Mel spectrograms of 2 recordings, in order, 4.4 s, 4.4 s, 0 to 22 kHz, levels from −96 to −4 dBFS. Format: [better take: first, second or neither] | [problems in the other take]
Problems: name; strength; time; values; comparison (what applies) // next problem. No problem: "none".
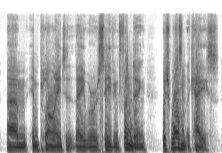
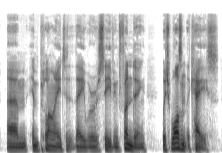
second | distortion; heavy; 16% of the sound clipped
